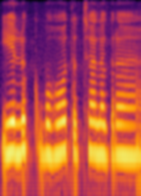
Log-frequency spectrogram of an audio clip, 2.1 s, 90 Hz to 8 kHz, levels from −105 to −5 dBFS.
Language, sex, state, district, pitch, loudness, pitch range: Hindi, female, Delhi, New Delhi, 235 Hz, -15 LUFS, 230-245 Hz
